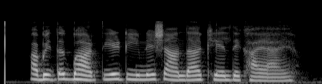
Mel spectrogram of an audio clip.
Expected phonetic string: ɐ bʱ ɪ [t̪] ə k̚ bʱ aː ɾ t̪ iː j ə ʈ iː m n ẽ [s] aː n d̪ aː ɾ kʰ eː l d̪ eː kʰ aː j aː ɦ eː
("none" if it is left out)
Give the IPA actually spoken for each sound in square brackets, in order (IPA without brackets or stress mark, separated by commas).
t̪, ʃ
